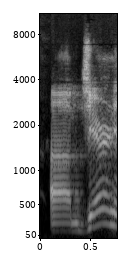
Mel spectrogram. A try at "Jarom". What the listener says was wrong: Jarom with an M, by the way. Jaron. I'm not Jaron.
